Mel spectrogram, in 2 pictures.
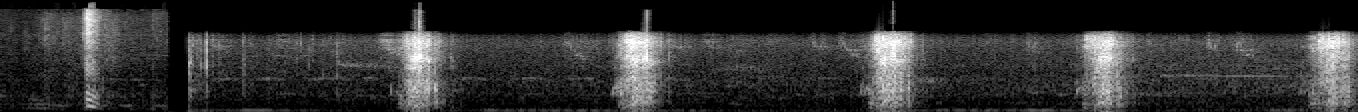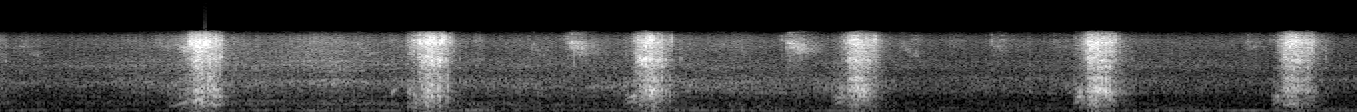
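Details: Pet in a cats-and-dogs sneezing clip, likely a dog: about eleven short, sharp, hissing nasal bursts a second or so apart in a quiet room; repeated sneezing.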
